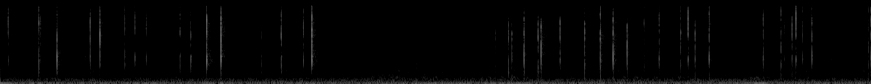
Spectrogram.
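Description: Long acrylic nails tap quickly on the aluminium back of an iPad mini, producing a rapid, irregular series of sharp, bright clicks that stop dead with no ring. A steady low hum sits underneath throughout.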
